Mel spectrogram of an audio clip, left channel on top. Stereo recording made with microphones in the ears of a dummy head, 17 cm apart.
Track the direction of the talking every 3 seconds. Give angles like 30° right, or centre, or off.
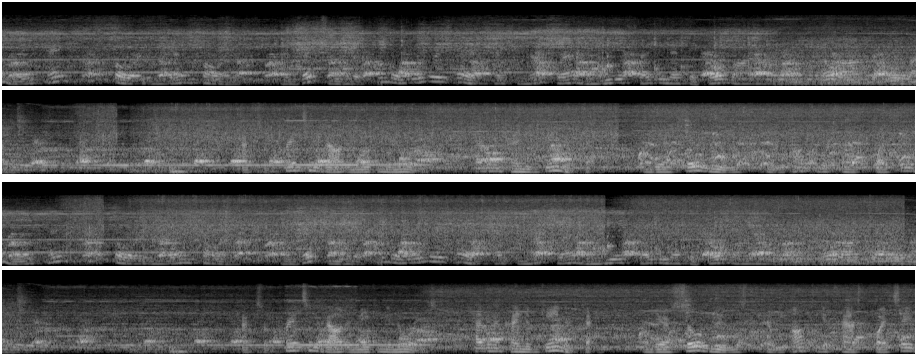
50° left, 50° left, 40° left, 10° left, 20° right, 40° right.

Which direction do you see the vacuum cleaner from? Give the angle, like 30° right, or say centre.
10° left.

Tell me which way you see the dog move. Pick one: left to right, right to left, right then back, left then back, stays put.
right to left.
